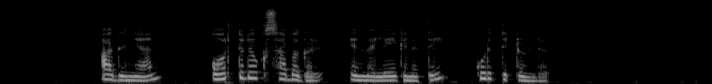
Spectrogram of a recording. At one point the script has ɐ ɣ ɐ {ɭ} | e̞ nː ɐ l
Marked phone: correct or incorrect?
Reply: correct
